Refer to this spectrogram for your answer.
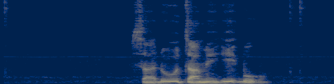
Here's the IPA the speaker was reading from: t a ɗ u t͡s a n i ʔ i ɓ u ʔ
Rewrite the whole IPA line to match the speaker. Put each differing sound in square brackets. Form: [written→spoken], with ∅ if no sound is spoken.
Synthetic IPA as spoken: [t→s] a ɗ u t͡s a [n→m] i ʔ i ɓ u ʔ

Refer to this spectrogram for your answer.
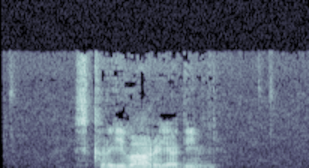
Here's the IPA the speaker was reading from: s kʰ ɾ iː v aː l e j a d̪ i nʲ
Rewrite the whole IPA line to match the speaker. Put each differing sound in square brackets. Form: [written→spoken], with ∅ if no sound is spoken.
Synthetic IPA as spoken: s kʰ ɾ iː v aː [l→ɾ] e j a d̪ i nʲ

